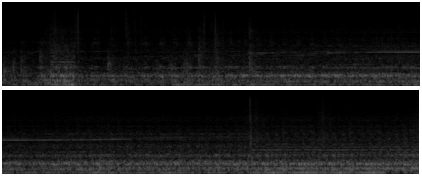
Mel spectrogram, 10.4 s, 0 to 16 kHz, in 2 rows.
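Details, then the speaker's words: High-frequency chest wall oscillation vest running on a cystic fibrosis patient, Minnesota protocol fourth cycle, 18 Hz, pressure 5: steady rapid mechanical buzzing and rumbling. "so now we're going to move up to the fourth cycle so the hertz will go up to 18."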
